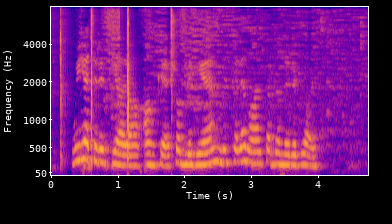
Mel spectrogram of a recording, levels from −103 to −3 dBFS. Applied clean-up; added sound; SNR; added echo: classical method log-MMSE.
